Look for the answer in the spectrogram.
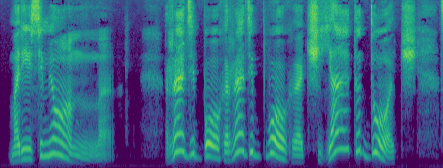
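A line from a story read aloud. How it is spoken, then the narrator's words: Unexpectedly with burr. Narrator (Russian): сказал неожиданно картаве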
